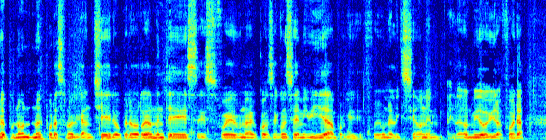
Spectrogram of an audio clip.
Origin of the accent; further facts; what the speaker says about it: Buenos Aires, Argentina; yo en realidad soy de Devoto, que es como del oeste, de la de Capital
